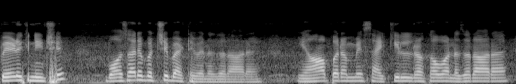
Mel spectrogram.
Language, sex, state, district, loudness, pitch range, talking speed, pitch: Hindi, male, Uttar Pradesh, Lucknow, -15 LUFS, 140-170 Hz, 255 wpm, 155 Hz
